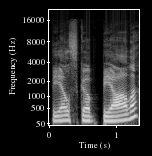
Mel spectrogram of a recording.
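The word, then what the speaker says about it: Bielsko-Biała: I'm going to go have a go at pronouncing it. Bielsko Biała. Does that sound about right? – Yeah.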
